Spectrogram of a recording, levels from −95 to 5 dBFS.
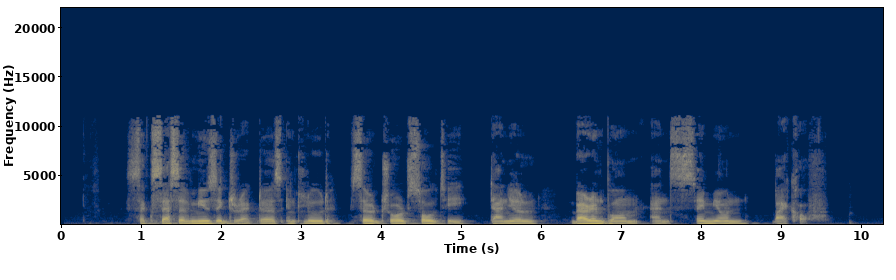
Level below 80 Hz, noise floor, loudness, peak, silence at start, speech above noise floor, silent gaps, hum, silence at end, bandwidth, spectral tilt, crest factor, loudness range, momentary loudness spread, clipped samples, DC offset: -40 dBFS; -69 dBFS; -27 LUFS; -8 dBFS; 0.85 s; 43 dB; none; none; 0.8 s; 11.5 kHz; -6 dB/octave; 20 dB; 2 LU; 14 LU; under 0.1%; under 0.1%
